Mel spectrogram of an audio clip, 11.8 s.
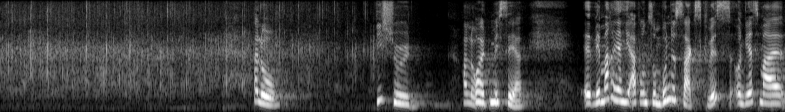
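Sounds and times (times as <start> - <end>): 
audience applause: 0.0 - 5.6
speech: 3.8 - 4.3, 5.6 - 8.2, 8.8 - 11.7.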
